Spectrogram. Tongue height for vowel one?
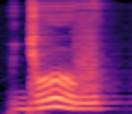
high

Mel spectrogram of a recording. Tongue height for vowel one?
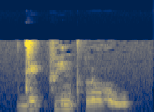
mid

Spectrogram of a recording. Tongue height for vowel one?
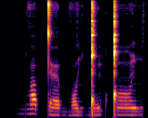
low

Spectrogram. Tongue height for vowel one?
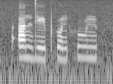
low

